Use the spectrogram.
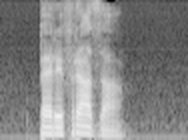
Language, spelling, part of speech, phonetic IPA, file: Polish, peryfraza, noun, [ˌpɛrɨˈfraza], Pl-peryfraza.ogg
